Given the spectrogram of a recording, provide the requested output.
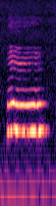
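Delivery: long, high-pitched woo; high cheering whoop. Pretend. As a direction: whoop for your star sign. Cheers for fellow Sagittarians.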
